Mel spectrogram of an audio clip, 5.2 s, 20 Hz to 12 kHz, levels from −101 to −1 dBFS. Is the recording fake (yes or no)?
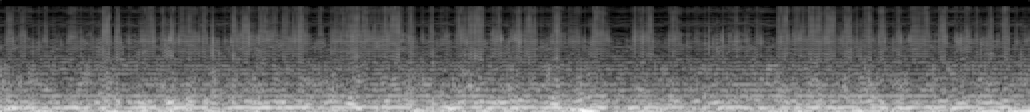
yes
